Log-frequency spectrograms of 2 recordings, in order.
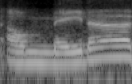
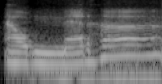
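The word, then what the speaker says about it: Almedha: Apparently it's pronounced Almeida, not Almeda, so I apologize.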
